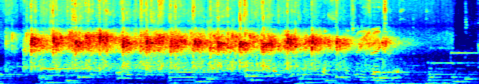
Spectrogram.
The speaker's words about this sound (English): So please, a big applause for Rob from Airbus.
